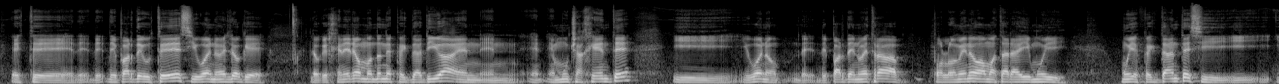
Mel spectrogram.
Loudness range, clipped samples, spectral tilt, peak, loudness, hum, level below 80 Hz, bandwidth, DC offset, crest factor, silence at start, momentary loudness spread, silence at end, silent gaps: 3 LU; under 0.1%; -5 dB/octave; -2 dBFS; -17 LUFS; none; -48 dBFS; 17 kHz; under 0.1%; 14 dB; 0.1 s; 9 LU; 0 s; none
